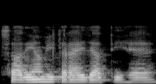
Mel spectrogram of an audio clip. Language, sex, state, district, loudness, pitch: Hindi, male, Bihar, Supaul, -16 LUFS, 110 Hz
